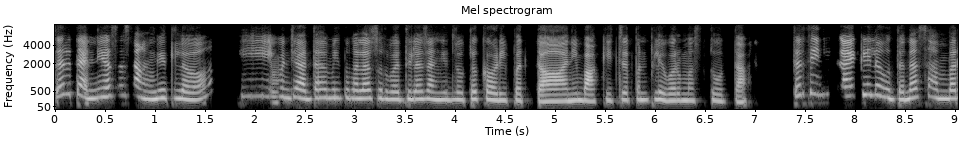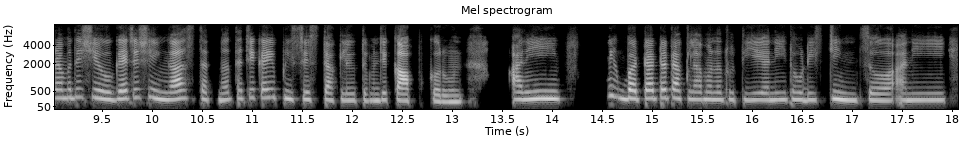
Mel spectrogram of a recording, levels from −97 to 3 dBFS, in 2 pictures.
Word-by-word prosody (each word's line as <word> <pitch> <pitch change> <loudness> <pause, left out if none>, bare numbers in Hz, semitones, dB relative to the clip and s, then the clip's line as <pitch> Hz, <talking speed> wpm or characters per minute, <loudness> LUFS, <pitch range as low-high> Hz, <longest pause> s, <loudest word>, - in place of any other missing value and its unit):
तर 375 +4 +1
त्यांनी 310 -5 +3
असं 345 +3 -2
सांगितलं, 260 -8 +1 0.3
की 335 0 -7
म्हणजे 295 -1 -5
आता 280 +1 +2
मी 280 0 -4
तुम्हाला 265 -2 +1
सुरुवातीला 245 -2 -1
सांगितलं 225 -2 0
होतं 230 +2 -2
कडीपत्ता 210 -3 +1 0.2
आणि 195 +1 +2
बाकीचे 200 +3 +1
पण 220 -1 -1
फ्लेवर 210 -4 0
मस्त 205 +1 -5
होता. 185 -4 -2 0.5
तर 350 - +1
तिने 395 -3 -1 0.2
काय 335 +1 +8
केलं 380 -1 -1
होतं 240 -8 -1
ना, 275 +3 +3
सांबारामध्ये 275 -1 -1
शेवग्याच्या 255 -1 +1
शेंगा 245 -5 +3
असतात 255 -2 -2
ना, 215 +1 -2
त्याचे 265 +2 -4
काही 285 +1 0
पीसेस 240 -3 -3
टाकले 215 -1 -2
होते 210 0 -7
म्हणजे 205 +1 -2
काप 200 -2 +9 0.2
करून 180 -1 -2 0.5
आणि 250 +2 +3 0.5
ती 350 - -3
बटाटा 265 +1 +5
टाकला 250 -4 +1
म्हणत 230 -1 -2
होती 220 0 -5
आणि 220 +1 -1
थोडी 220 -2 -2 0.2
चिंच 220 -4 +1
आणि 215 +1 -2
240 Hz, 160 wpm, -24 LUFS, 215-275 Hz, 0.5 s, काप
